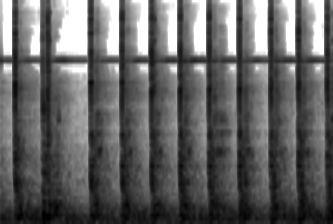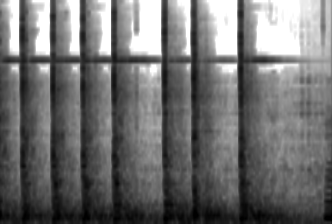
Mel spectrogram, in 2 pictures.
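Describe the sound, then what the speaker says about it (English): A hammer pounds on a Jeep Cherokee door hinge clamped tight in a vise, about sixteen sharp metallic blows in a steady, even rhythm, loud and close, with no voices. "now you should be able to pound this hinge out"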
